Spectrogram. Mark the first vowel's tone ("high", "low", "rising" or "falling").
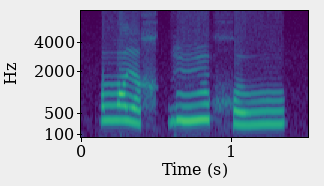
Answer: falling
